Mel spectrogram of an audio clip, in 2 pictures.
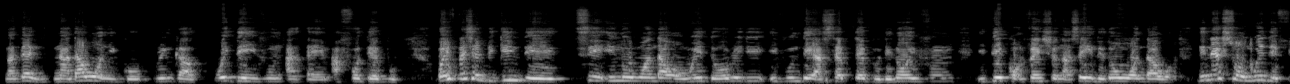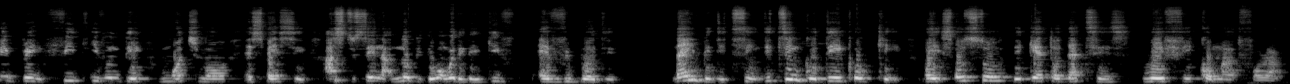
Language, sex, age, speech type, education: Nigerian Pidgin, male, 46-60, spontaneous, tertiary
